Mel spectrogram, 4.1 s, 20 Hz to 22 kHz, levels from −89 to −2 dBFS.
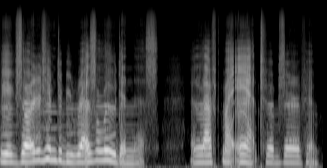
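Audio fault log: throughout: periodic clock jitter. The converter clock is being shaken at around 1 kHz, so every component of the speech gains sidebands roughly 1 kHz above and below it, strongest on higher-frequency content. This gives a rough, metallic edge that disappears in pauses.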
